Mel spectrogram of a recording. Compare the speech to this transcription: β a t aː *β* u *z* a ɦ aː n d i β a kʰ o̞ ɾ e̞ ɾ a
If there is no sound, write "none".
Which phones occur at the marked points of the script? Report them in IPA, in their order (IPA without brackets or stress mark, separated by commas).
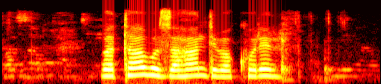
β, z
